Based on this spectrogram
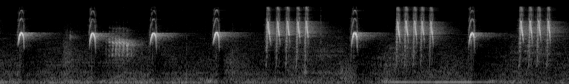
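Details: Cucak cungkok, the grey-cheeked bulbul, in 'tembakan' singing. A string of evenly spaced sharp chips, one followed by a short buzz, gives way to quick bursts of four to five high, hammering notes.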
